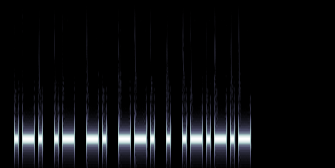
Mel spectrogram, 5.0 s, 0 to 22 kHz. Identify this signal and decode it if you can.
Morse code, heard as a keyed tone, about 20 wpm, 700 Hz. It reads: RANGE.
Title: Sentences from Top 1000 Words - Review Part 4 - 20wpm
